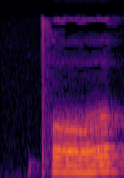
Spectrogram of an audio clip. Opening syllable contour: low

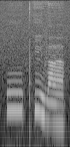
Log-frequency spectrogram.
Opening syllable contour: high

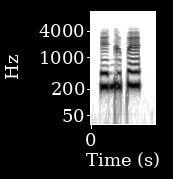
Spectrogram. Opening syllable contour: rising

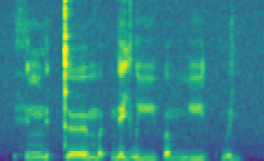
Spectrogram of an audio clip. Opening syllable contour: high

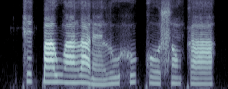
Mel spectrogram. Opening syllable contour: high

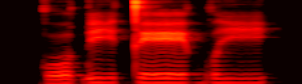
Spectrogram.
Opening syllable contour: low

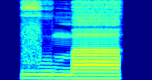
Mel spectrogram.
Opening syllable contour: high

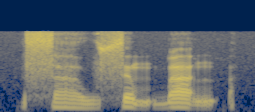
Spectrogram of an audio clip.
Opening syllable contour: low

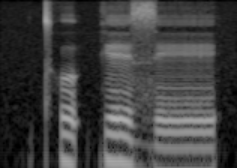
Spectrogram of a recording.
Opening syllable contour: high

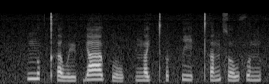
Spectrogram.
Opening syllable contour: high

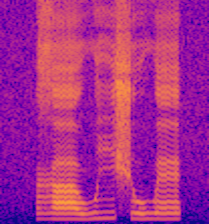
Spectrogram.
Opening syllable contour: low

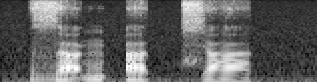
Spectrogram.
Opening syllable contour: rising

